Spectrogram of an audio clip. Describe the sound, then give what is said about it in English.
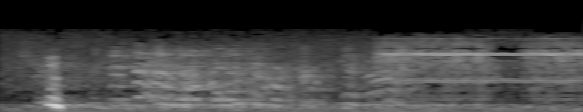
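A doorbell rings with bright, sustained chiming tones, preceded by a brief sharp knock-like thump at the start, with a soft background murmur throughout. “Doorbell, shall I go on?”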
